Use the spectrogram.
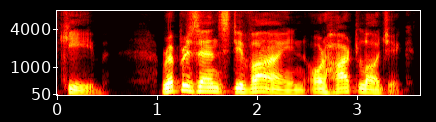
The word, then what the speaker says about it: Cib: It's gly called yellow cab pronounced kib represents divine or heart logic.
